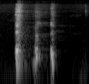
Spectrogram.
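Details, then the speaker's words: A woman coughing in the background of a conversation; she seems to have caught the coughing illness the speaker just had. "if you can hear her coughing in the back"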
